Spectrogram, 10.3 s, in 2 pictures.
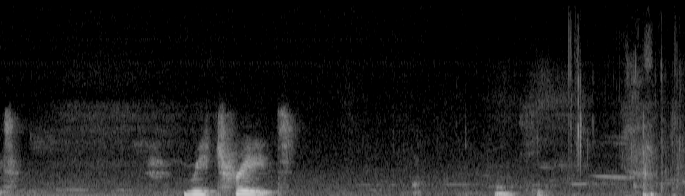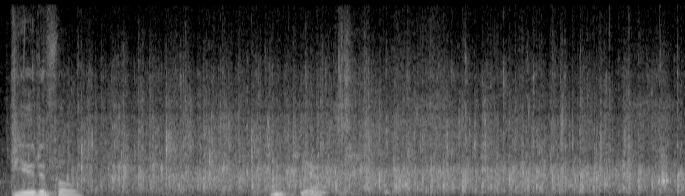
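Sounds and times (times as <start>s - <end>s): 
speech: 1.4s - 2.2s, 3.7s - 4.2s, 5.2s - 6.0s, 7.2s - 7.8s
applause: 4.7s - 10.2s.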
